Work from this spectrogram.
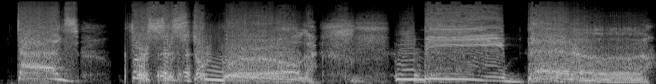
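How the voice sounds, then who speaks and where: A put-on character voice, raspy in texture. It moves at a very slow pace. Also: man, medium pitch for a man. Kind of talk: 1980s wrestling promo.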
